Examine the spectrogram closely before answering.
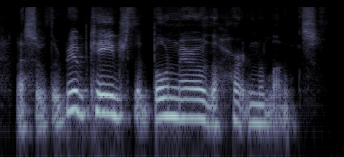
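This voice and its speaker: With a Canadian accent, a woman speaks at a moderate pace and medium pitch, her dark, mellow tone carrying lively intonation over a quiet background. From Canada. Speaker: radiation oncologist. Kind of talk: educational talk. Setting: hybrid workshop with audience. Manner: hesitant fillers (um, uh).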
